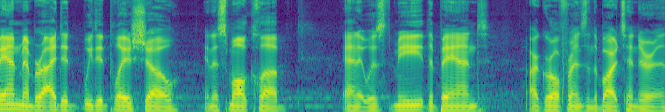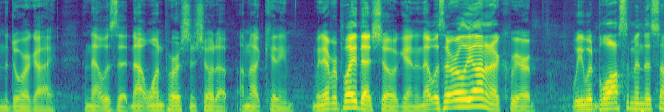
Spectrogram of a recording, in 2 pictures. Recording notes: Live from #AWEurope. Joins the podcast live from Advertising Week Europe.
